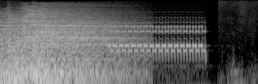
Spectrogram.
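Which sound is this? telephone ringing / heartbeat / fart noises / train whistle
telephone ringing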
